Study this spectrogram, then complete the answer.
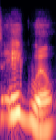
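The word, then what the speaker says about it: Iggwilv: With the V or without the V? Because I think most people pronounce it Igwil. It's Igwil, and the V is silent.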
